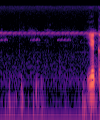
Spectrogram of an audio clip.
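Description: Faint insects chirping: a steady high-pitched buzz with short chirps repeating about twice a second.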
